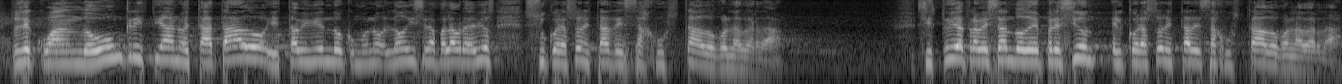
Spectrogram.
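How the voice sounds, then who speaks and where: A man's voice: high voice, normal speed. A man pastor with an Argentine Rioplatense accent, preaching emphatically to a congregation in a church and checking in with them often. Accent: Argentine Rioplatense Spanish. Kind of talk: sermon. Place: church hall before a congregation. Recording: echoey church hall.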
